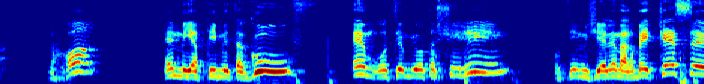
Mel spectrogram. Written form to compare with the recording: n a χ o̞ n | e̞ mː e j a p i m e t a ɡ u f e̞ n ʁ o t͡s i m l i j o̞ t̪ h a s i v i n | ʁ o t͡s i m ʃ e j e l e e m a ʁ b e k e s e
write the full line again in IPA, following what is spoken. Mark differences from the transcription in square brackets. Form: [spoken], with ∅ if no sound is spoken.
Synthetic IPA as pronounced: n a χ o̞ n | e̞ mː e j a p i m e t a ɡ u f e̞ [m] ʁ o t͡s i m l i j o̞ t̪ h a [ʃ] i [ʁ] i [m] | ʁ o t͡s i m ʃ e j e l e e m a ʁ b e k e s e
